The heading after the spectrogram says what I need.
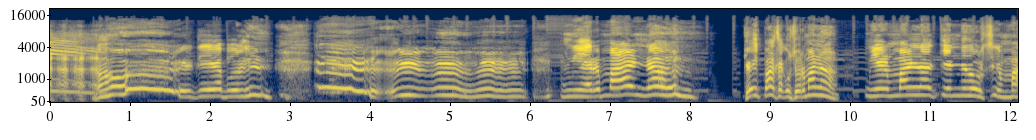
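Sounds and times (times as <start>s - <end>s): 
laughter: 0.0s - 1.5s
person crying and whimpering with high-pitched wails: 0.0s - 6.7s
speech: 0.2s - 0.9s, 1.8s - 12.0s
short gasping breaths: 2.7s - 3.7s.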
